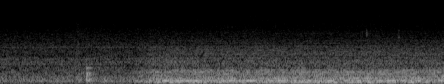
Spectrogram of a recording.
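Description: A low, steady mechanical hum that grows louder about a second and a half in, with a faint knock just before.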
